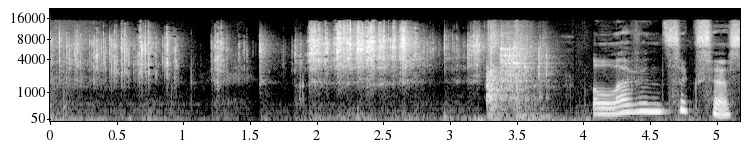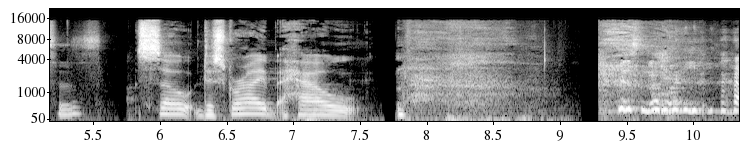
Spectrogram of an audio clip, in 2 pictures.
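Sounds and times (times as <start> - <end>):
twenty-two plastic dice rolled at once on a hard surface for a tabletop role-playing game: 0.0 - 3.8
speech: 4.0 - 8.0
laughter: 9.3 - 10.3.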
